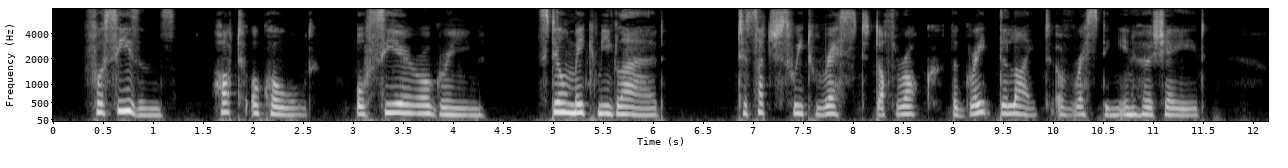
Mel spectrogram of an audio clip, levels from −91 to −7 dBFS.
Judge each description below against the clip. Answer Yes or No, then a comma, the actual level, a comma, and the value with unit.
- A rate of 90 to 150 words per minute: Yes, average, 140 wpm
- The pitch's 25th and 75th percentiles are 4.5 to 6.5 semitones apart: No, average, 3.5 semitones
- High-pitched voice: Yes, high, 195 Hz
